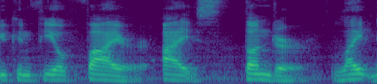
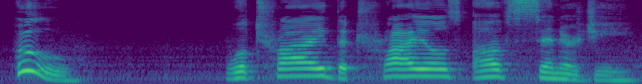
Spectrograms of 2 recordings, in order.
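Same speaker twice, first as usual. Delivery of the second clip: guardian voice; 6 semitones higher, slower than usual. Acted.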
